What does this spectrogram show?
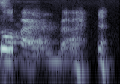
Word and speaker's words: Gohar: Gohar or Gaver, I don't know how to pronounce your name because Gohar. Baba always said go and then a her, Gohar.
